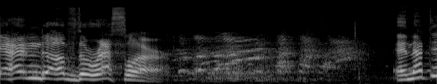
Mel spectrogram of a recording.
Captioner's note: laughter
